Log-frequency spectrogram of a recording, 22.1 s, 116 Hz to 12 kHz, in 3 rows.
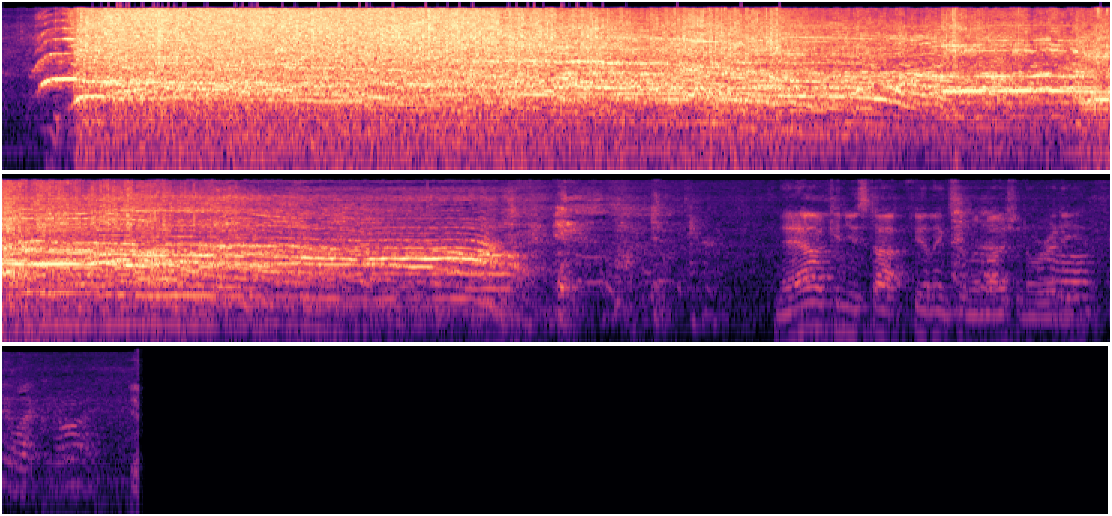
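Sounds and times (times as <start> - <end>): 
group of people screaming and yelling in anger: 0.2 - 10.9.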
